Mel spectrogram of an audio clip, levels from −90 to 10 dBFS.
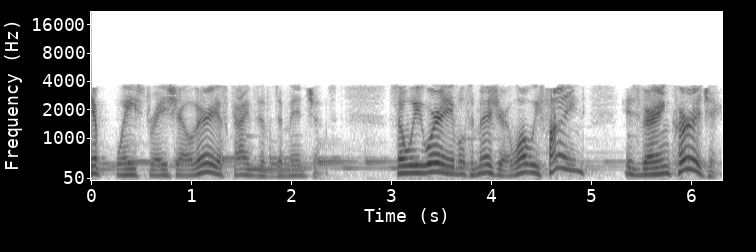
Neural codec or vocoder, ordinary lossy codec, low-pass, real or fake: none; MP3, 32 kbps; 3.6 kHz; real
